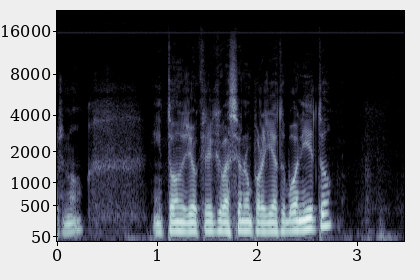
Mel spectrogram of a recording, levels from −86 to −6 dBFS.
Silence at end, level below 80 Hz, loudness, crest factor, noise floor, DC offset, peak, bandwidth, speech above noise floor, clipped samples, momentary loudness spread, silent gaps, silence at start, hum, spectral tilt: 0.75 s; -56 dBFS; -22 LUFS; 16 dB; -52 dBFS; under 0.1%; -6 dBFS; 15.5 kHz; 30 dB; under 0.1%; 17 LU; none; 0 s; none; -8 dB/octave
